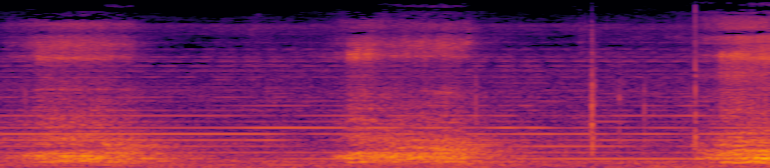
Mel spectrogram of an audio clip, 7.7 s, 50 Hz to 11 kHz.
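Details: Man asleep during a music studio session; slow, rough snoring breaths about 19 a minute over music and room hum; snoring.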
